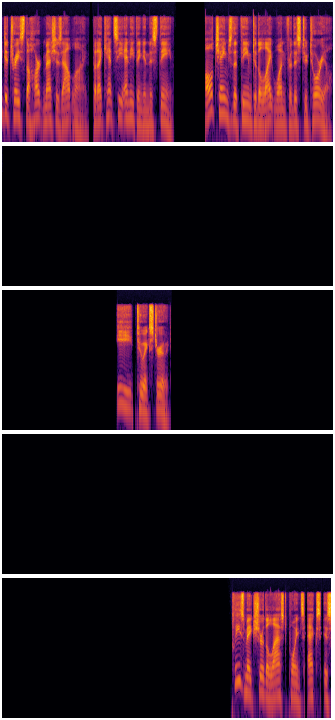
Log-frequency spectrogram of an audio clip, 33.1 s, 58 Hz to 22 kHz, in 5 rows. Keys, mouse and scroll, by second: 0.5 g, 2.7 shift+middle click, 4.7 shift+z, 8.0 click, 14.6 Tab, 15.6 e, 20.5 e, 23.0 shift+middle click, 24.1 e, 26.0 shift+middle click, 26.6 e, 28.9 e, 31.4 n, 32.0 n, 32.7 click.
